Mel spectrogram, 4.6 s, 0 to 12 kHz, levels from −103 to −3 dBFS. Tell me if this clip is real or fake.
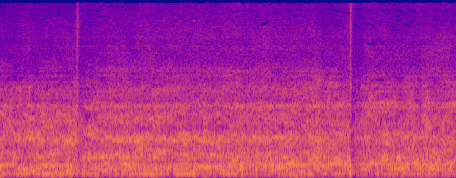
fake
